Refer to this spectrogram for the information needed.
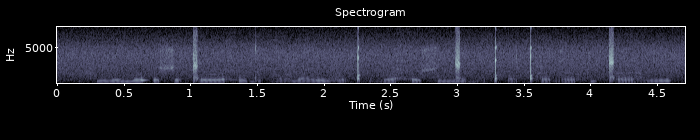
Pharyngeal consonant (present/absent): present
